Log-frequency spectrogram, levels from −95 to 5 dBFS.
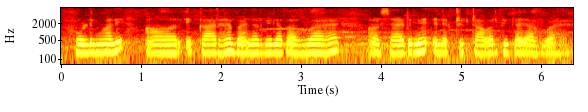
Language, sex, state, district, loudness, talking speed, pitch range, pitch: Hindi, female, Punjab, Kapurthala, -15 LUFS, 185 wpm, 175-180 Hz, 180 Hz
